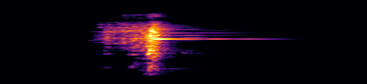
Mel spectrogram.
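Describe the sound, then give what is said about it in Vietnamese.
A bright metallic ring of a sword: one sharp clang that leaves a high, clear sustained tone, fading out over about a second. “Tiếng kiếm vang trong vắt, kinh động đến hắn.”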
